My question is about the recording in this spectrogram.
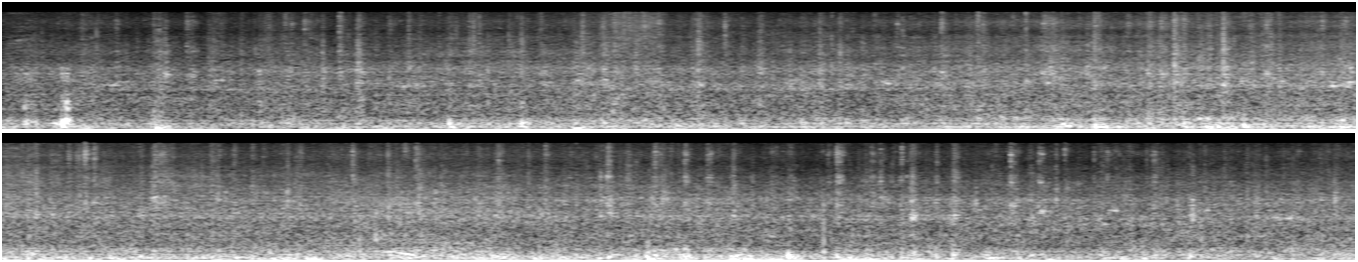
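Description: OO gauge model trains running on the track: a steady low motor rumble with many small clicks from wheels over rail joints and points.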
